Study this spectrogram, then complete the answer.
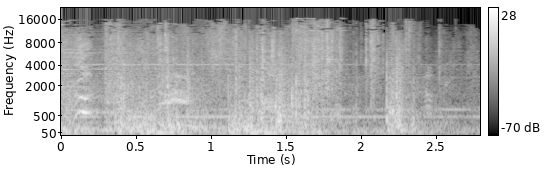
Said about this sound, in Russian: Немцы идут с фонариками. Один из них спотыкается о ступеньку.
